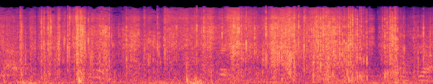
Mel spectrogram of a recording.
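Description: Old newspaper packing crinkling and rustling as it is handled and pulled away from a wrapped object, with many small sharp crackles.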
